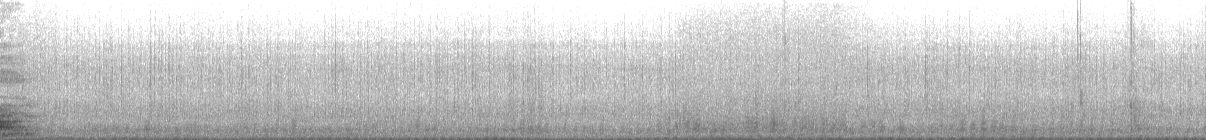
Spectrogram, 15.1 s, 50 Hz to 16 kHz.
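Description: Propeller engine of a Cubcrafters NXCub overflying an airport in Microsoft Flight Simulator 2024, a steady, droning hum with a constant pitch that continues evenly throughout.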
